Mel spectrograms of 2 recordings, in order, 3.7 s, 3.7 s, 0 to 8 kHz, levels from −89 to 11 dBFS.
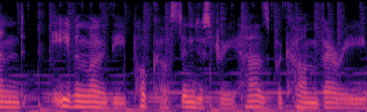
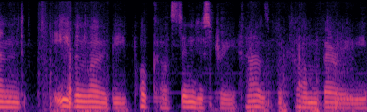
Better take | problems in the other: first | noise reduction (neural mask model RNNoise)

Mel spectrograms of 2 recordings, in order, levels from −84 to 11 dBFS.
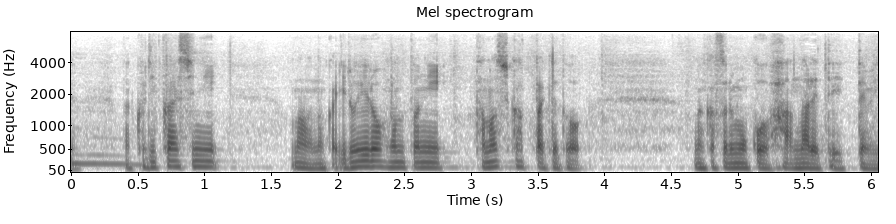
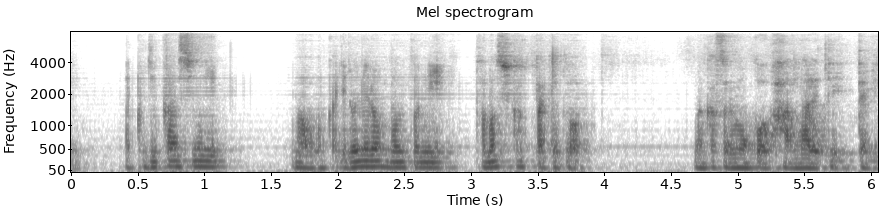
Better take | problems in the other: first | noise reduction (neural separator model SepFormer DNS4)

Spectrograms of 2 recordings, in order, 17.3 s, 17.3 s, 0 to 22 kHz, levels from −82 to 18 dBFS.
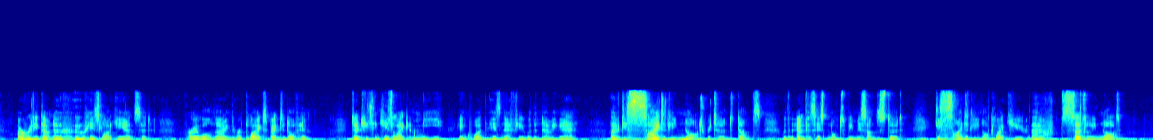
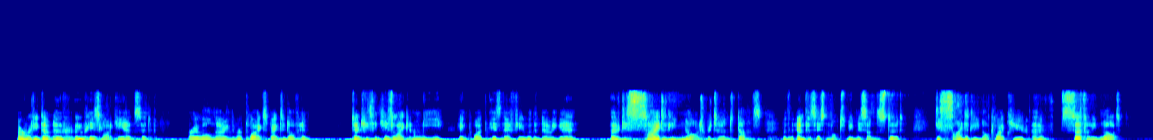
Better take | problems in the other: first | noise reduction (neural mask model DeepFilterNet 3)

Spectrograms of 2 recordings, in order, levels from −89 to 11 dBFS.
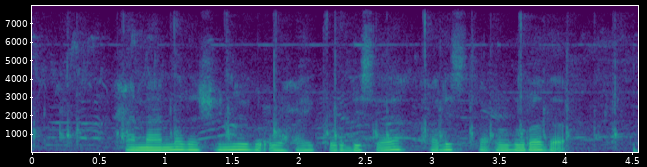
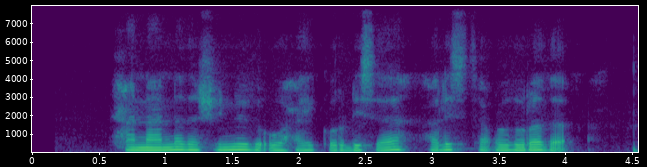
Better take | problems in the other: second | background sound (Livestock, farm animals, working animals); 17 dB below the speech

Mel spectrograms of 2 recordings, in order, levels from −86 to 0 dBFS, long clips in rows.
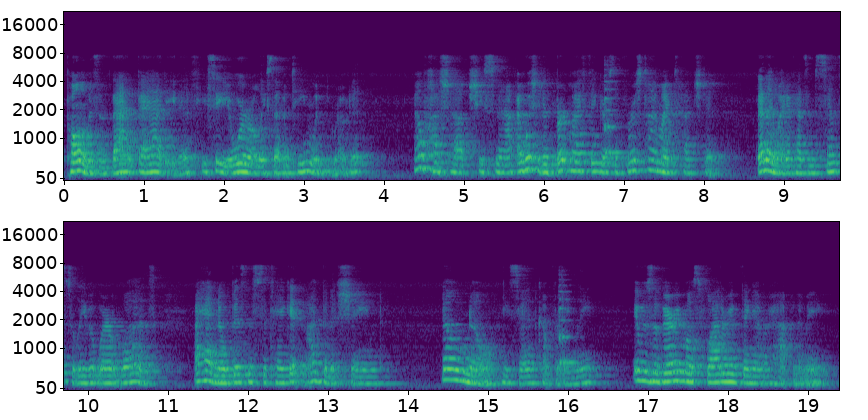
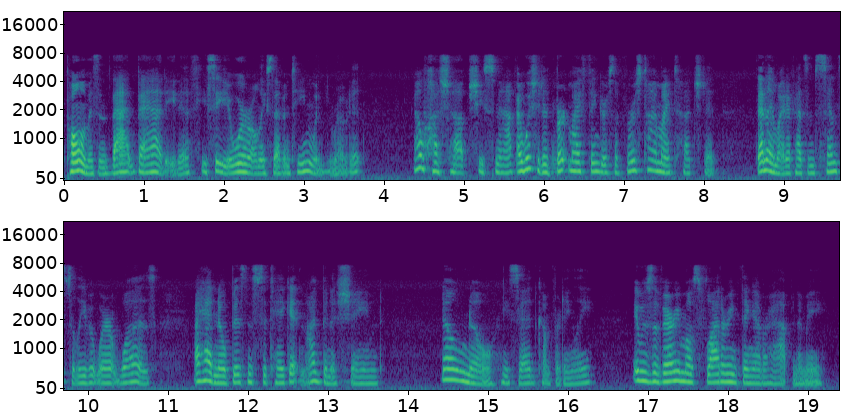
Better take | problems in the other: second | background sound (Bowed string instrument); 13 dB below the speech // room echo; dies away in 0.9 s

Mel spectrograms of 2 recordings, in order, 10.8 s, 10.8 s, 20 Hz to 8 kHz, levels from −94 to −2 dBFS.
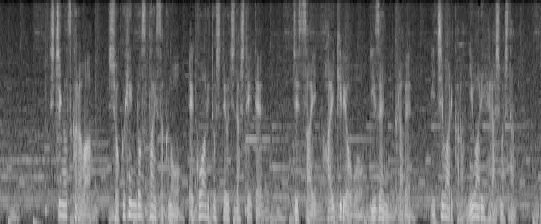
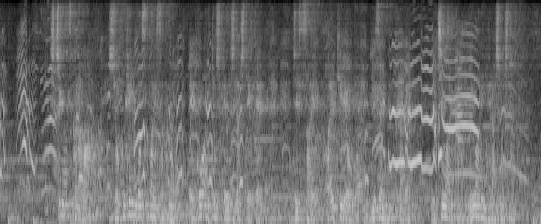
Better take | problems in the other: first | background sound (Gasp); 3 dB below the speech // room echo; dies away in 2.3 s

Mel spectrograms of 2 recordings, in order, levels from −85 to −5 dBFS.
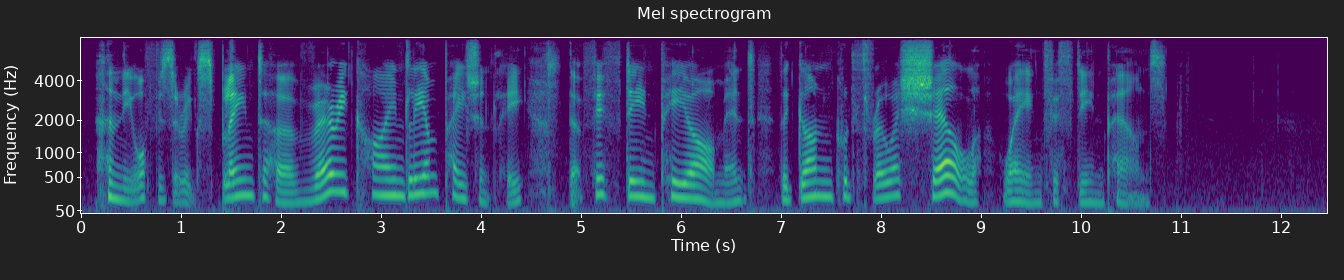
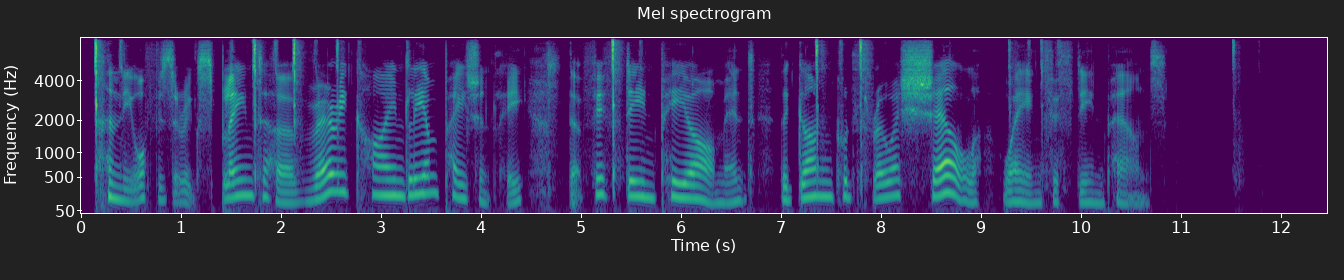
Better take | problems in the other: first | noise reduction (neural mask model RNNoise)

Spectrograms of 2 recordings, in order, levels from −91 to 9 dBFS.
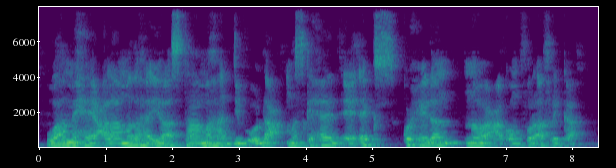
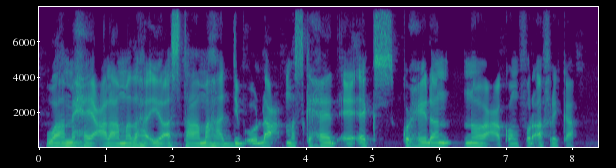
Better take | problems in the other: second | room echo; dies away in 0.6 s

